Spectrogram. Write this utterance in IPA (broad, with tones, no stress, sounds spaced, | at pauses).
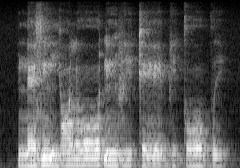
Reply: n ɛ˨ z ĩ˦˨ j ɔ˦ l oː˦ ɗ ĩ˧ v i˧ k eː˨ b i˧ k oː˧ ɡʷ i˨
